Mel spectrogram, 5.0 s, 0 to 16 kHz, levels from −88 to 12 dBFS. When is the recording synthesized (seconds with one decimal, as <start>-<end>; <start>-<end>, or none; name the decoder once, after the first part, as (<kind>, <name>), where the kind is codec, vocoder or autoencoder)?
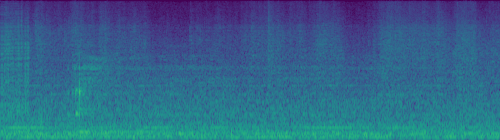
1.7-3.3 (vocoder, BigVGAN v2); 3.8-5.0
